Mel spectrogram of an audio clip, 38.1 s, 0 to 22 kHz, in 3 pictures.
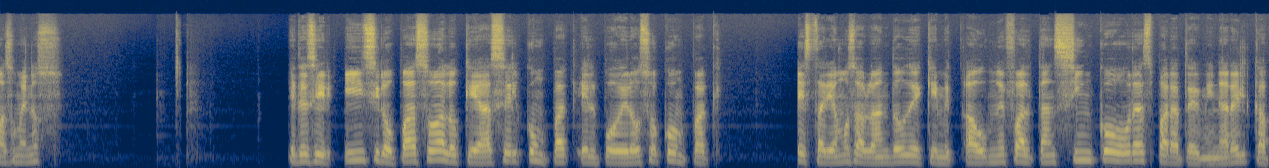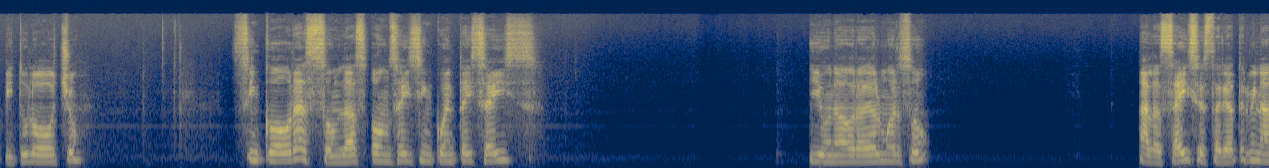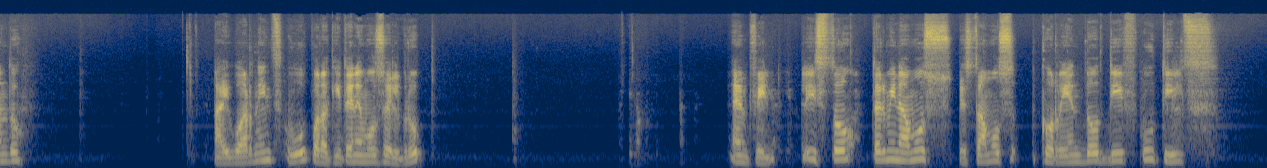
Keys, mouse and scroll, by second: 33.6 click, 35.1 click, 36.1 click, 37.1 click.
